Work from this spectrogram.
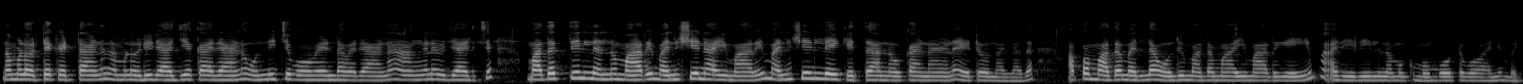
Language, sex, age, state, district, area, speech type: Malayalam, female, 60+, Kerala, Thiruvananthapuram, urban, spontaneous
